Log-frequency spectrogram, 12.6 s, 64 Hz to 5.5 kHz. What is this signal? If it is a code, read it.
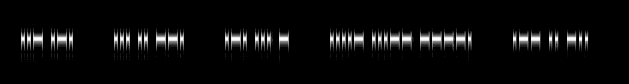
Morse code, heard as a keyed tone, about 20 wpm, 700 Hz. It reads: UR SIG RST 439 WID
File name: UK MASTER QSOs TRAINING / 20WPM / UK MASTER QSOs 0069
